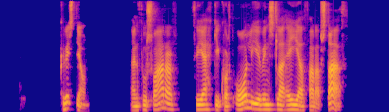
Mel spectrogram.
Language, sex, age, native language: Icelandic, male, 30-39, Icelandic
